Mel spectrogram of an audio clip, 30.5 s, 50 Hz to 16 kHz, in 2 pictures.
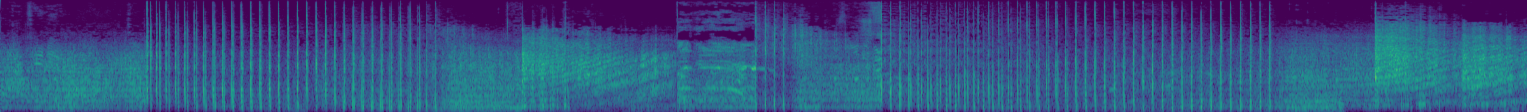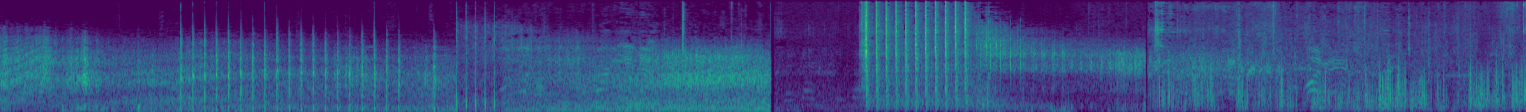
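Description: Machine-gun fire: rapid, evenly spaced reports in long strings, with an attack helicopter passing overhead. It drops off sharply for about a second near the 23rd second, then a short, dense burst follows.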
